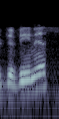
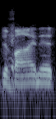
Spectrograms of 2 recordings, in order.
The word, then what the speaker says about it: Divinus: to get it wrong so uh from a pronunciation standpoint uh the graphic novel is forbidden surgeries of the hideous doctor de venus okay but the venus is a made-up name so if you said divinus or one of the other pronunciations i've heard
